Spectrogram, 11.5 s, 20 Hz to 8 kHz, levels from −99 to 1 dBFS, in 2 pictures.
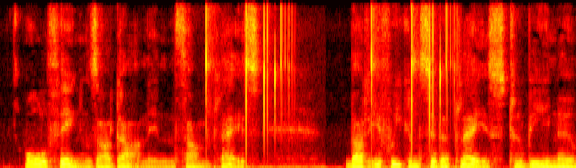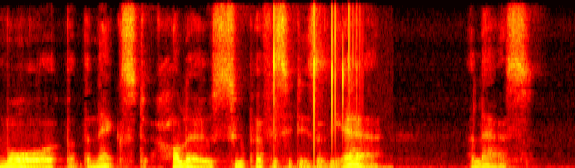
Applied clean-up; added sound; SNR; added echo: none; Chink, clink; 6 dB; reverberation time 0.1 s.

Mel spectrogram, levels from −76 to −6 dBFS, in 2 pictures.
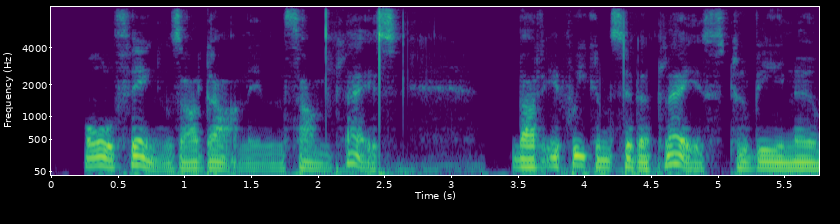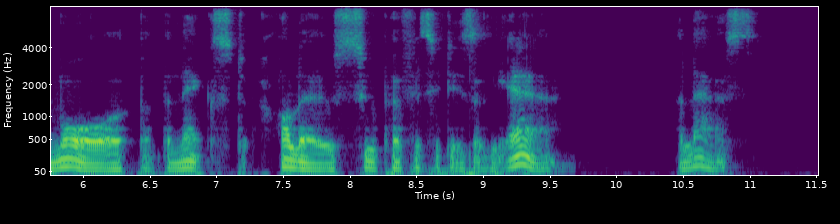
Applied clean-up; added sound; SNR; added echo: neural mask model DeepFilterNet 3.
